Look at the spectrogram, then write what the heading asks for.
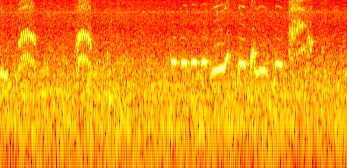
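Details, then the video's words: White-rumped shama song beside running water: a few loud broad chirps, then a series of even whistled notes followed by a wavering, slurred phrase. "Suara KICAU MURAI BATU dengan Suara Air"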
